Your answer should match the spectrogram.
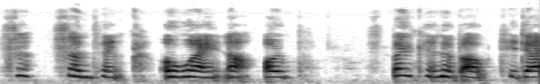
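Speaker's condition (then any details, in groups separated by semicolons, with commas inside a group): Cerebral palsy; not quadriplegic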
